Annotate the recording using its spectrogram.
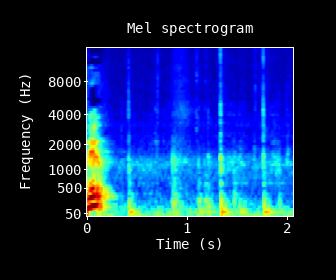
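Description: A spoken word, then a few faint, scattered clicks from a computer pointing device as a new pen colour is picked on a digital whiteboard.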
